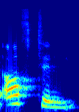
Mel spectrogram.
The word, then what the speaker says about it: often: often i say yeah i think you can say both ways you can say with a silent t or pronounce t i say often but i've heard many native speakers say often often i often do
